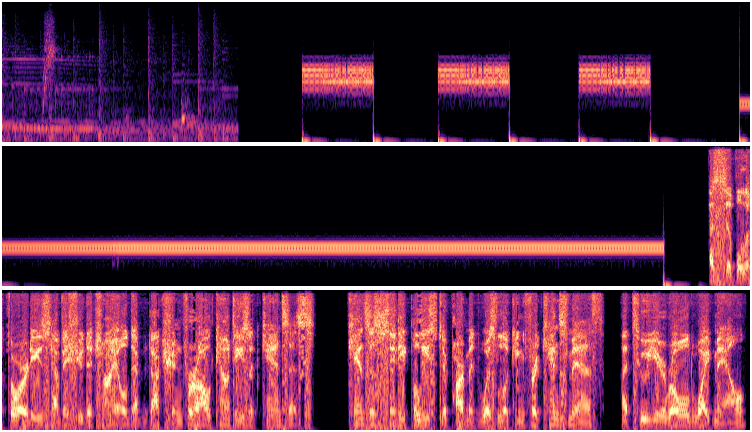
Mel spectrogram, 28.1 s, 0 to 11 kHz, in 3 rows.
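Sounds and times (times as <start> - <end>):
music: 0.0 - 3.0.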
